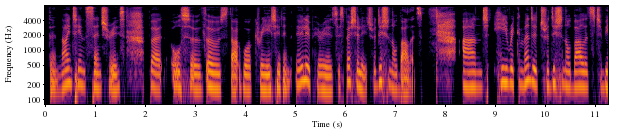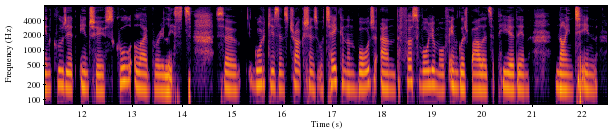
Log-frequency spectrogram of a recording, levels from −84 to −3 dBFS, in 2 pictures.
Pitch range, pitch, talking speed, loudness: 165-200 Hz, 180 Hz, 120 wpm, -25 LUFS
